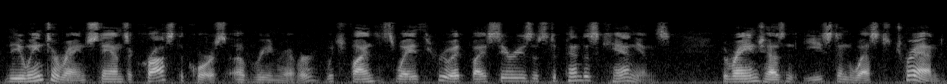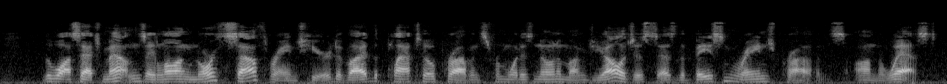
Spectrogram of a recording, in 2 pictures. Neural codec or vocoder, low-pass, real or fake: none; 7.2 kHz; real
